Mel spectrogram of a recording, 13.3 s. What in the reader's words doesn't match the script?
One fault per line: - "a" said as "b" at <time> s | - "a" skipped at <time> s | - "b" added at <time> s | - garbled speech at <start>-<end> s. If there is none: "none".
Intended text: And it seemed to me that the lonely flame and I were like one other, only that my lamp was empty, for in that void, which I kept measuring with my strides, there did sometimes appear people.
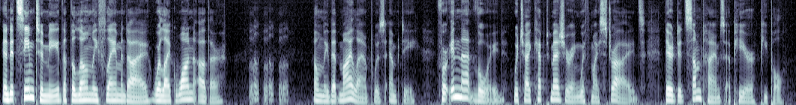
none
